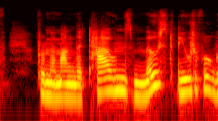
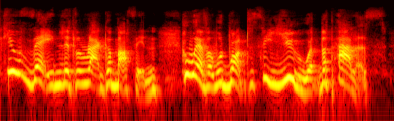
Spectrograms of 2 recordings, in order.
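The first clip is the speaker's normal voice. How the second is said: high, loud scornful jeer; jeering stepsister; 8 semitones higher, 5 dB louder than usual. Acted. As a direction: sneer at the ragged girl. Bertha jeers at Cinderella.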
